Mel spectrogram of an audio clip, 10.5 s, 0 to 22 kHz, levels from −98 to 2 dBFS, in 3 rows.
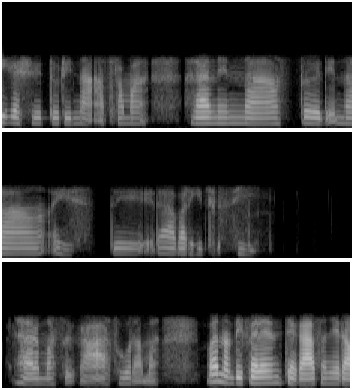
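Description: No technical faults can be heard anywhere in the speech. The G.711 telephone coding shows as a narrow line band of about 300 Hz to 3.4 kHz with nothing above 3.8 kHz, and its level-following quantisation noise is faint at most.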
